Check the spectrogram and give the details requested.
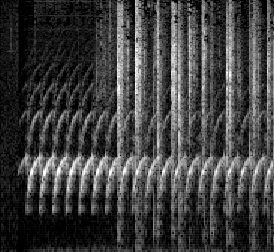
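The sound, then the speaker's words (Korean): A car alarm wails in the distance in rapid, repeating chirps that start as a fast warble and shift into sharper whooping blasts. Loud, with no voices. “멀리서 자동차 경보음이 울리기 시작했다.”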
